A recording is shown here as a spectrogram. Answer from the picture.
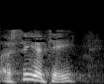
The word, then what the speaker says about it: aseity: And so aseity is the way it should be pronounced, and I've written it out like this, and we'll emphasize this again on Sunday. I put A-S-E-E-I-T-Y, aseity.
